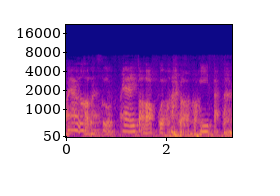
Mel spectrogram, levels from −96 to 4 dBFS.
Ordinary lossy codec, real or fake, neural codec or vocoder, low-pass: none; fake; codec, 16 kHz, 1 kbps, FunCodec, trained on Chinese and English, 50 frames a second; 7.2 kHz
